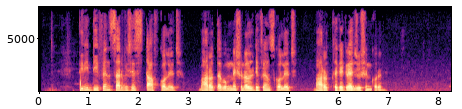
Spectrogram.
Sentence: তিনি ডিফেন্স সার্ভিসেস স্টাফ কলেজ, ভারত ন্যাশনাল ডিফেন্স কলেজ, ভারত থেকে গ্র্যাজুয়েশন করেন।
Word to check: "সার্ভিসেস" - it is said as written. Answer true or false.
true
